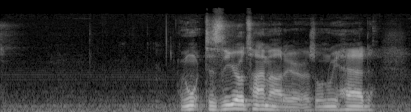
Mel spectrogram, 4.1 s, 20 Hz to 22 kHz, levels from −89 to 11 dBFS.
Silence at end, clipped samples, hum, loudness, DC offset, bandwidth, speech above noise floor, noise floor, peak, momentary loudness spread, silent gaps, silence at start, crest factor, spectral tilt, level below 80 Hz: 0 s; under 0.1%; none; -22 LUFS; under 0.1%; 16 kHz; 23 dB; -45 dBFS; -6 dBFS; 10 LU; none; 0 s; 20 dB; -4.5 dB/octave; -48 dBFS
